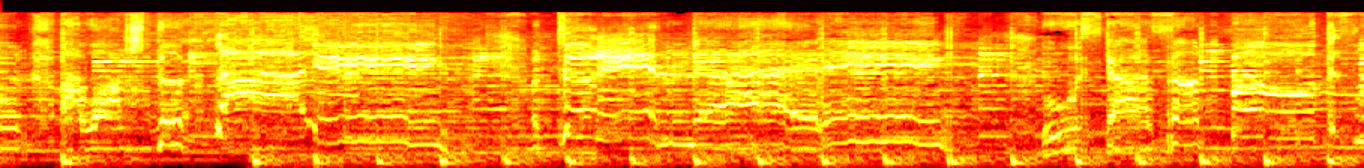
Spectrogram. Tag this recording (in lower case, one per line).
music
